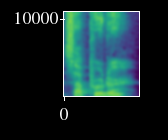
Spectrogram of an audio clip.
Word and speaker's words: Zapruder: Zapruder, de Zapruder.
